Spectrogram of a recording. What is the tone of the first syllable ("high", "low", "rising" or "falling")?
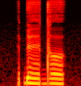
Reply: low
